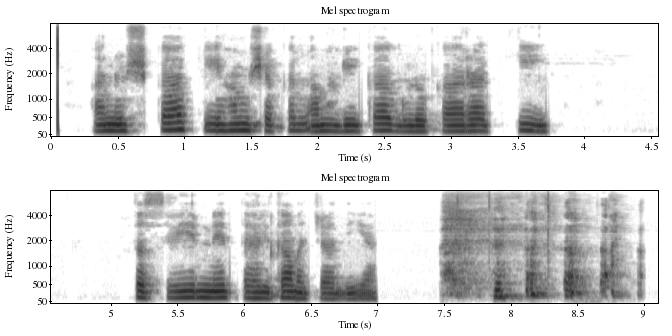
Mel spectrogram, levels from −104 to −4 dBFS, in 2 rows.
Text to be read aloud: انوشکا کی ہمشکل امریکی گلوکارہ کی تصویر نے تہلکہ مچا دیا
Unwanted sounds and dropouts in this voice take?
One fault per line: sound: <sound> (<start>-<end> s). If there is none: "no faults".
sound: laugh (7.5-9.0 s)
